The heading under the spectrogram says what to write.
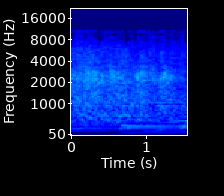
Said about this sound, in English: Let's get the Lord a hand clap for all of our classes.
